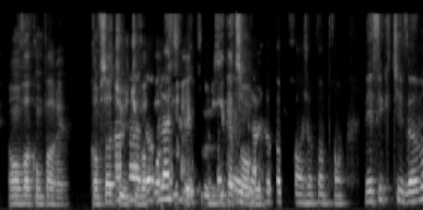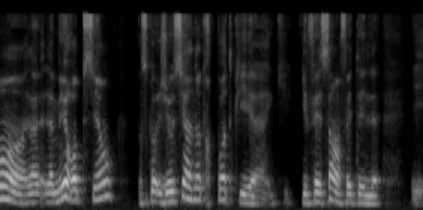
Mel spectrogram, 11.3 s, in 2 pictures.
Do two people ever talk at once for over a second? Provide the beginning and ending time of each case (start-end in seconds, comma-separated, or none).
1.7-3.6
